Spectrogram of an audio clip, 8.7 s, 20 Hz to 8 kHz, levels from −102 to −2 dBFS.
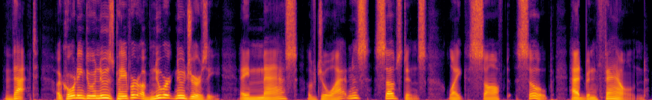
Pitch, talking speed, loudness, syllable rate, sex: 145 Hz, 140 wpm, -20 LUFS, 4.3 syllables/s, male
